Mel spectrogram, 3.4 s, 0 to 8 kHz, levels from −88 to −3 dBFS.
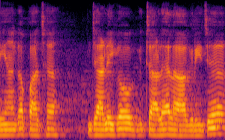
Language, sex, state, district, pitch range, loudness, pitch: Marwari, male, Rajasthan, Nagaur, 115-125 Hz, -19 LUFS, 120 Hz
